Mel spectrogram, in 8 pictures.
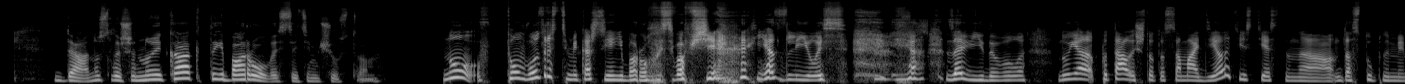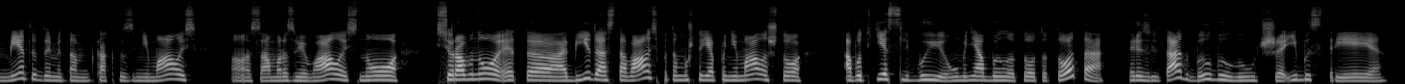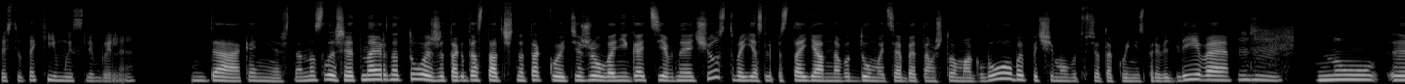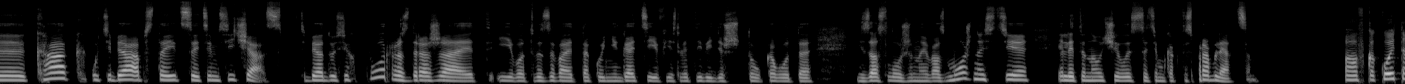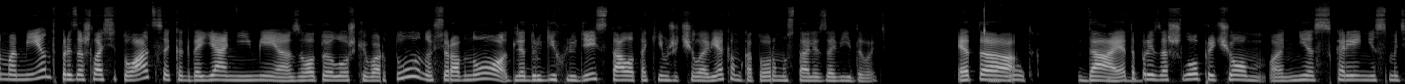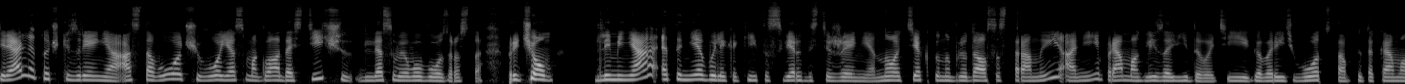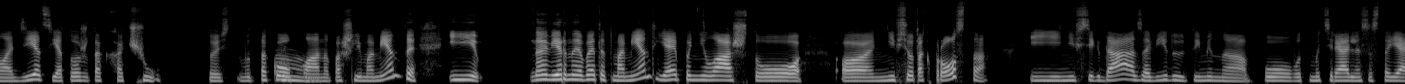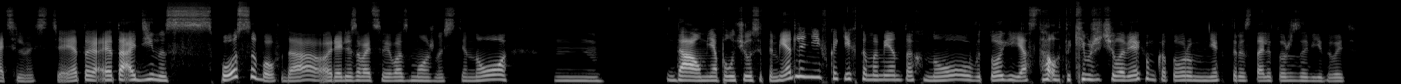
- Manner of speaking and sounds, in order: laughing while speaking: "я не боролась вообще"; unintelligible speech; tapping; laughing while speaking: "я"; tsk; laughing while speaking: "стала таким же"
- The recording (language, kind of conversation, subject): Russian, podcast, Какие приёмы помогли тебе не сравнивать себя с другими?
